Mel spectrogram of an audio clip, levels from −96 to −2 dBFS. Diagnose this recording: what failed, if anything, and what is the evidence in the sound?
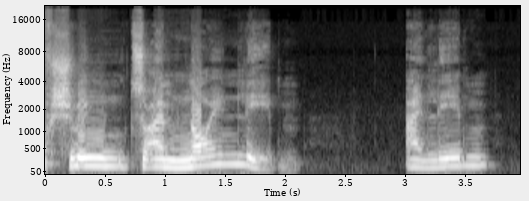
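Microphone overload at the converter stage: the input gain was likely set so high that speech peaks drove the analogue-to-digital converter past full scale, and the waveform tops were flattened. The harsh, crackling edge is heard from 0.11 to 0.5 s, running about 8 dB over the limit with roughly 15% of samples clipped, and again from 0.81 to 1.3 s, also about 8 dB over with around a tenth clipped. A brief, milder burst at 1.69 to 1.72 s is only about 1 dB over.

Microphone volume stepped down in call processing: the software's gain control likely reacted to the clipping by lowering the device's input level in a single jump rather than a smooth fade. Speech and background drop together by about 2 dB at 0.28 s, in the middle of the first distorted stretch, and by about 7 dB at 1.29 s, right as the second overload ends.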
